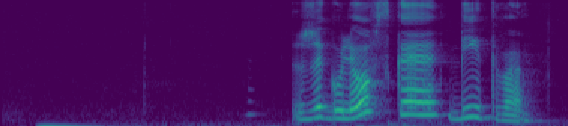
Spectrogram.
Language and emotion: Russian, positive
